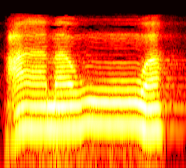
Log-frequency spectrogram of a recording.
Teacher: بعد ذلك حكم الإدغام بغنة في قوله تعالى يحلونه عاما ويحرمونه عاما عاما و، جاء التنوين وبعده حرف الواو، وحرف الواو حرف إدغام بغنة، نسقط التنوين من اللفظ ونقف بغنة على حرف الواو زمنها 2 حركات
